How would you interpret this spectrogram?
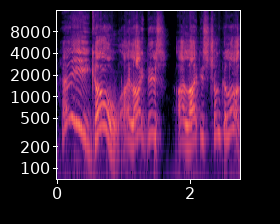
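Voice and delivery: high, bouncy enthusiasm; excited delight. Real, not acted. Player thrilled with a new chunk, excited delight.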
